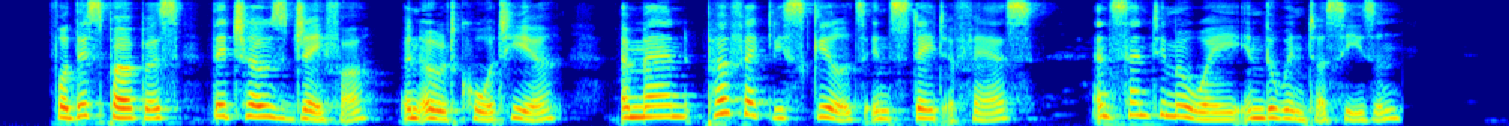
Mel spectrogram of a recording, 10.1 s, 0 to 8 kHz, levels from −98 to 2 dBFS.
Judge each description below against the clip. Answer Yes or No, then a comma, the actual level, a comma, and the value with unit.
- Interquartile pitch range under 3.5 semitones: No, average, 5.0 semitones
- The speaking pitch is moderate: No, high, 205 Hz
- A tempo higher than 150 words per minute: No, average, 145 wpm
